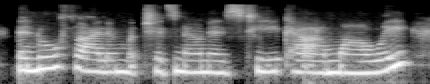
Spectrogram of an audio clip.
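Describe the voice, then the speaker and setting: A fairly slow pace in a British accent, with ordinary pitch variation. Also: woman. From United Kingdom. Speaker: nursing lecturer. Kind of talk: conference presentation. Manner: hesitant, many fillers.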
